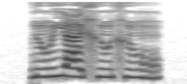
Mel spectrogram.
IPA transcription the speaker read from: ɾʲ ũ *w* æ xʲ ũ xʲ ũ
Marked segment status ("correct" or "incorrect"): incorrect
